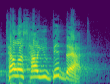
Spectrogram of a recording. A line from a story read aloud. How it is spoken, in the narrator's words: a woman in the balcony shouted out and said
